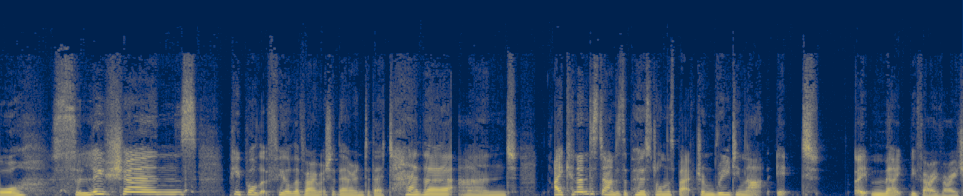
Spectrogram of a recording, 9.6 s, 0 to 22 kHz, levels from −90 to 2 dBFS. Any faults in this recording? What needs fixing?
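Channel delay (comb filtering) runs throughout the speech, from start to finish. One channel arrives roughly 5 ms behind the other, and when the two are summed to mono, content common to both cancels at regularly spaced frequencies. The first notch sits around 100 Hz, with further notches repeating up the spectrum at a fixed spacing. This gives the voice a hollow, phasey character that never changes over the clip. To prevent it, time-align the channels, or use a single channel, before folding to mono.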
